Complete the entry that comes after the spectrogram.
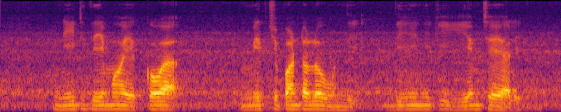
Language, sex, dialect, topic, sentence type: Telugu, male, Telangana, agriculture, question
